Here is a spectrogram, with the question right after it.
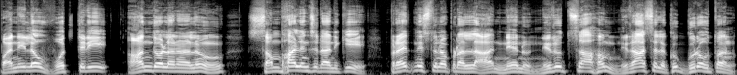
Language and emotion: Telugu, angry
